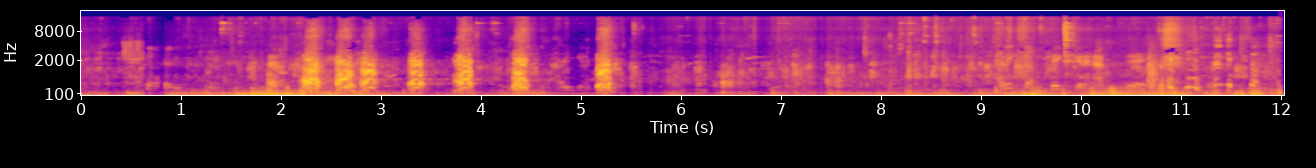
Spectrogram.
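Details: Dogs in wild play at a dog park: a run of about six sharp, loud barks in quick succession midway, then scattered softer yips and scuffling, with human voices and laughter around.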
